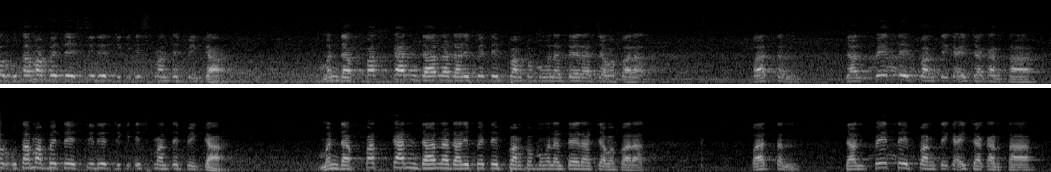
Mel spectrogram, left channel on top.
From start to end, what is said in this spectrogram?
Utama PT Sri Rezeki Isman Tbk mendapatkan dana dari PT Bank Pembangunan Daerah Jawa Barat, Banten, dan PT Bank DKI Jakarta,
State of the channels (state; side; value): normal; both; correlation 0.59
